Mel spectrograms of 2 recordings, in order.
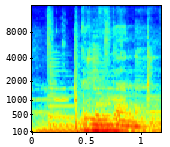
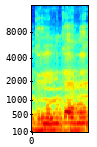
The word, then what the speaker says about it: Grinkana: Kayak gitu, cuman kita sesuaikan bunyi pengucapan dengan hurufnya yang double E-nya diganti huruf I. Oh. Jadi GRIN bukan GREN.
